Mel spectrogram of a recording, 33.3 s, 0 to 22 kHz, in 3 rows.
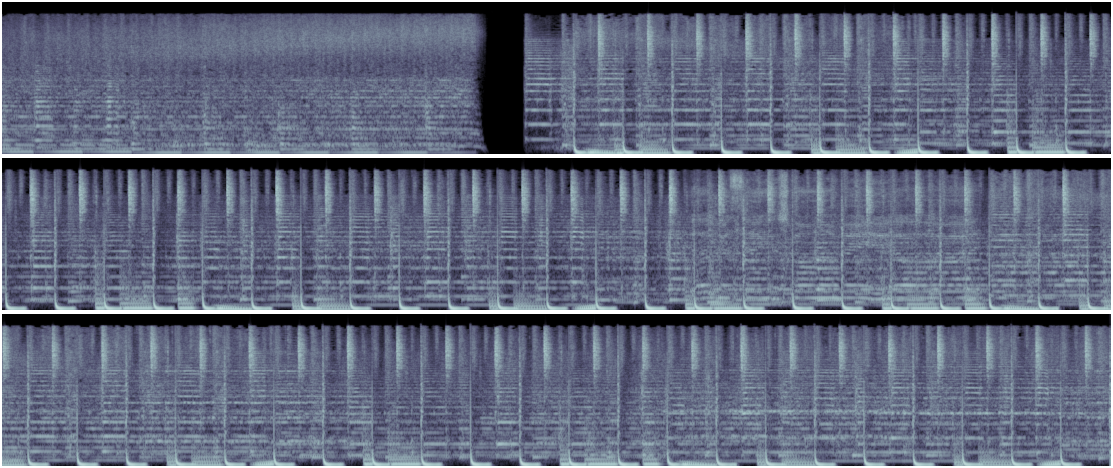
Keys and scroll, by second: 14.7 c.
